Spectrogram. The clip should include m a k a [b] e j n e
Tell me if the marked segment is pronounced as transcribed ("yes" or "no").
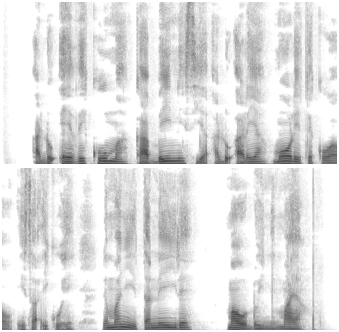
yes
